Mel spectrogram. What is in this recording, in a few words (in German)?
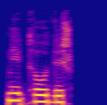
"methodisch", German; adjectives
